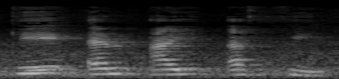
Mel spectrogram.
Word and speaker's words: knife: तो हम कभी भी We will never pronounce K sound. We will always leave the K sound. We will have to necessary K sound as a silent mode. Okay? Like K-N-I-F-E, knife.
